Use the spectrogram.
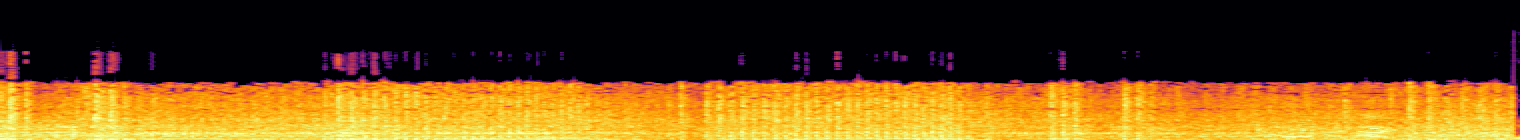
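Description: A freshly rebuilt lawn mower engine with a straight pipe runs loud and close, a harsh rapid rattling bark that stays steady throughout.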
